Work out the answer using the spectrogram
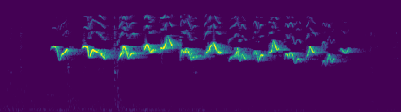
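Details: Ultramarine grosbeak delivering a sustained, rich warble of about three seconds. The run of slurred rising and falling notes ends in a softer descending note, with a faint low hum behind.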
